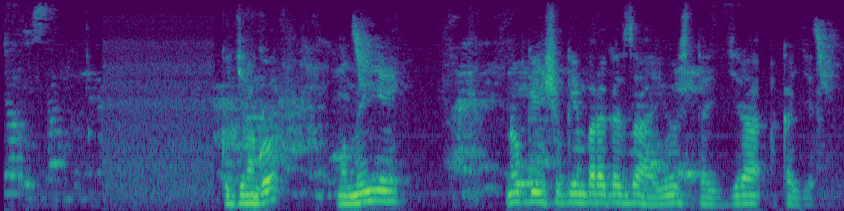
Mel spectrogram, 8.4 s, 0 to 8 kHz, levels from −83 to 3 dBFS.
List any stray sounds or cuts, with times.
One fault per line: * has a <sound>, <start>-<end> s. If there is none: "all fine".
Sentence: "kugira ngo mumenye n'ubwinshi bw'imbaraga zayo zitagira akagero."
all fine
